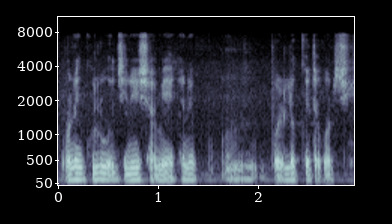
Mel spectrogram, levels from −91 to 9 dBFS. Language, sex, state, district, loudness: Bengali, male, Tripura, West Tripura, -17 LUFS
